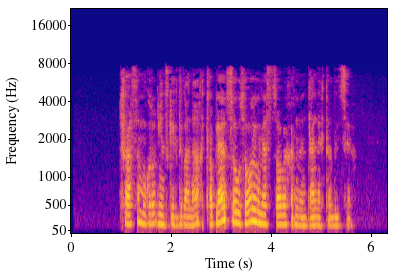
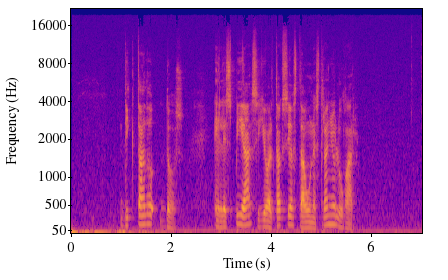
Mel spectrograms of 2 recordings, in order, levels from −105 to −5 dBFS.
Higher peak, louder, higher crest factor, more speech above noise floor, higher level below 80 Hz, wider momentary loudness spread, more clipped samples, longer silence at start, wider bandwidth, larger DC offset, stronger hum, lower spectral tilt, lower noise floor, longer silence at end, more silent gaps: first, -2 dBFS vs -14 dBFS; first, -21 LUFS vs -34 LUFS; about the same, 18 dB vs 22 dB; first, 53 dB vs 25 dB; about the same, -60 dBFS vs -56 dBFS; about the same, 11 LU vs 13 LU; neither; first, 1 s vs 0 s; second, 8 kHz vs over 20 kHz; neither; neither; first, -7 dB/octave vs -3 dB/octave; first, -74 dBFS vs -58 dBFS; first, 0.7 s vs 0 s; neither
